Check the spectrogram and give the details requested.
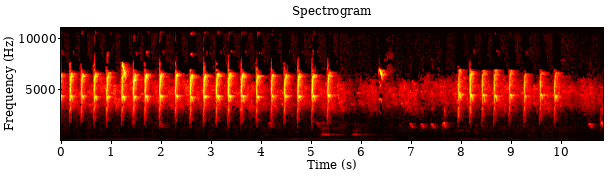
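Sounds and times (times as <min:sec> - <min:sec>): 
Eurasian blackbird Turdus merula giving sharp high ticks: 0:00.0 - 0:10.8.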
